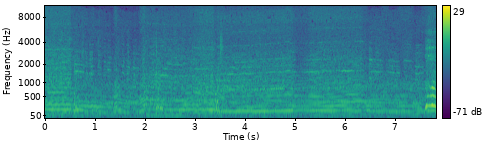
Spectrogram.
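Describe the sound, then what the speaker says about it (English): Race car engine in the iRacing sim at Belle Isle, droning steadily at high revs with shifting pitch through gear changes and a brief rise near the end, loud and continuous with no talk. "one of the nicest sounding cars in this game"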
